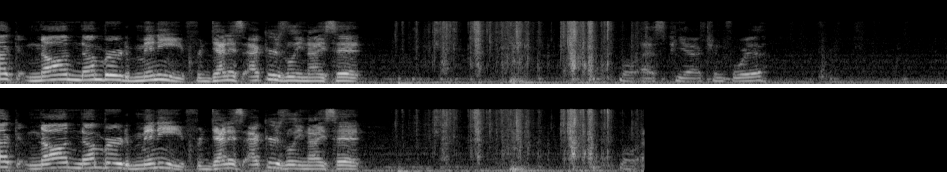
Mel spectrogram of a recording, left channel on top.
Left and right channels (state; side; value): drops out; right; at 6.5 s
